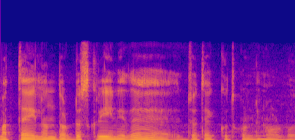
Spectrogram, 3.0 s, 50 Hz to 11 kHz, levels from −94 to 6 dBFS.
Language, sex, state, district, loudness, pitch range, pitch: Kannada, male, Karnataka, Shimoga, -21 LUFS, 110-120 Hz, 115 Hz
